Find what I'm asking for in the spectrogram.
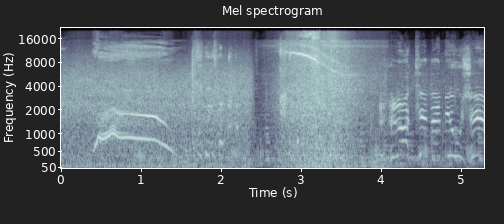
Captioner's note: rocket thrusting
